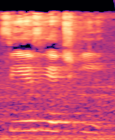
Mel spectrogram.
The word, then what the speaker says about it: cache: So how to pronounce this? So here the pronunciation is written, okay, C-A-C-H-E, so cache, so it can also pronounce cache, but the actual pronunciation is cache, C-A-S-H.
